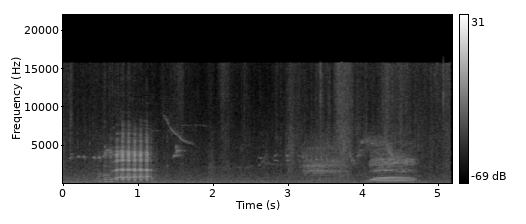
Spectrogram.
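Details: Weaned Zwartbles lambs wander calmly in an evening orchard on an Irish farm in County Kilkenny. A trembling, pulsed bleat opens, a bird whistle slips past, then two more bleats, the last one loud and clear.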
